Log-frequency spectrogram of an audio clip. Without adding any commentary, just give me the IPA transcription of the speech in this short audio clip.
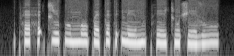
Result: pʰ ɛ˨ h ɛ˦ ʔ t͡ɕ e˦ p u˨ m o˨ ʊ̯ p ɛ˨ t ɛ˦˨ t ɪ˦ ʔ n e˨ ɪ̯ m i˦˨ pʰ e˨ ɪ̯ t͡ɕ ũ˨ ʃ e˨ z u˦

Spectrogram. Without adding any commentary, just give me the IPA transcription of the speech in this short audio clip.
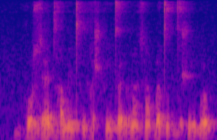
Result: bʱ o ɮ ɛ dʱ a w ẽ t̪ʰ ə̃ ɡʱ a ʃ f ĩ t̪ œ r ã ɬ ã ɓ ɐ t̪ u ɡ d̪ ʊ ʃ j ĩ ɓ ʊ

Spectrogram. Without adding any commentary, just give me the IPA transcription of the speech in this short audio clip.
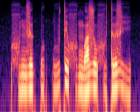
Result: xʷ i̤ ɲ z ɨ k͡p o̤ k͡p ṳ t i xʷ i̤ ŋʷ a z u xʷ i̤ t ɨ z i̤

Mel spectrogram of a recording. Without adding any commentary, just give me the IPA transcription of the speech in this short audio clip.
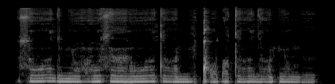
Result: s ɔ̃ː dˤ ʏ mʲ ɔ̃ː ɦ ɔ̃ s ãː ɾ ɔ̃ː tˤ ãː mʲ ø ǃʼ ɔ ɗ ø tˤ ĩː dˤ ãː pʲ ɔ̃ː ŋ ʏ

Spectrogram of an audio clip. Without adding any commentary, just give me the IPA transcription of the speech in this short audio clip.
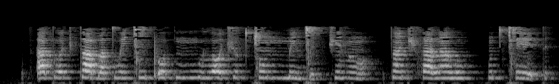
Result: t͡sʼ a t l ɔ t͡ʃ t a b a t w e ǀ ĩ pʼ o t mː u l ɔ t͡ʃ o t ǀ õ mː ẽ ɡ͡ǀ e t t͡ʃ ẽ z õ | t ã t͡ʃ s a l ã w o w pː õ t ǀʰ e t

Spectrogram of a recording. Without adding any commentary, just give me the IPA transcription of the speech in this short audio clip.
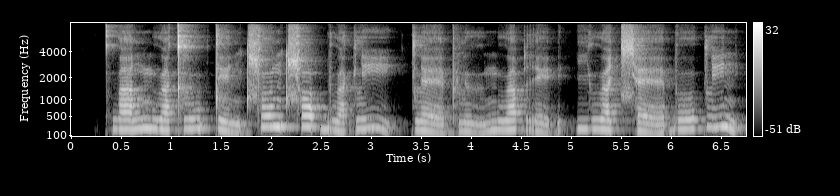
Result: kʰ w a˦˥ n m u˧ a̯ kʰ l u˦˥ ʔ t e˨˩ n t͡ɕʰ o˥˩ n t͡ɕʰ ɔ˥˩ ʔ b u˨˩ a̯ k l iː˥˩ | k l ɛː˨˩ pʰ l ɯː˩˦ m u˦˥ a̯ p r e˨˩ ʔ | j u˧ a̯ t͡ɕʰ ɛː˩˦ b oː˦˥ k l i˥˩ n

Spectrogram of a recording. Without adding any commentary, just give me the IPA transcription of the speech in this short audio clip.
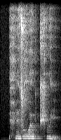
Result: x ẽ z ʁʷ ɛ w t͡ʃʰ ɯ j

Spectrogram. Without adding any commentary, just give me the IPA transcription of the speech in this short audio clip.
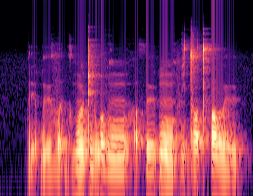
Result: ɾʲ ɔ̰ ɓ ʉː v ə̰ ɡʱ ũː ʈ i w o v ũː h ɔ̰ θ ʉː ɓ ũː f i d ɔ t̪ʰ ɔ β ʉ

